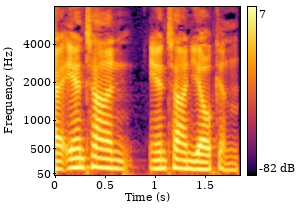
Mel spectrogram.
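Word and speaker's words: Yelchin: But my question for you on Green Room is, how was Anton Yelkin? Is that how you say his name? Yeah, Anton Yelkin.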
